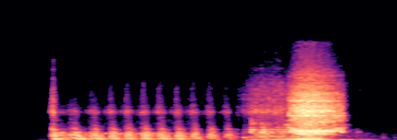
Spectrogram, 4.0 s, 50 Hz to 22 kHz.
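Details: 1991 Vauxhall Astra van sitting in a field for years, cranked on a freshly charged battery with the air box refitted; even starter cranking at about four or five beats a second, then a brief surge that fades; diesel cranks but won't catch.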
